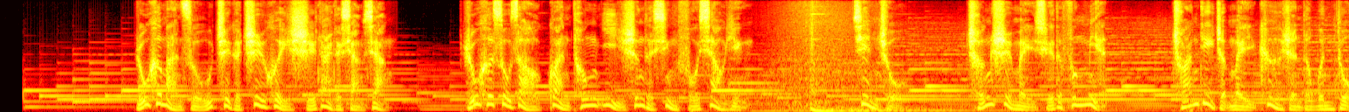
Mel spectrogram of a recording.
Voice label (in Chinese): 男 专题 大气 科技; 同信地产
